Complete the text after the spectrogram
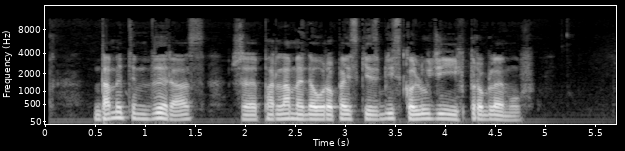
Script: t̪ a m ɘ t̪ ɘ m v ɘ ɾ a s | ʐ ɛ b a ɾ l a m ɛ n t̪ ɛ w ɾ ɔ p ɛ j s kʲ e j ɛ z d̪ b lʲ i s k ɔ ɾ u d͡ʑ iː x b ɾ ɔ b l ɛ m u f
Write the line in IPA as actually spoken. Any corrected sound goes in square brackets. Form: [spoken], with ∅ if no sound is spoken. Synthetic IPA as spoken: [d̪] a m ɘ t̪ ɘ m v ɘ ɾ a s | ʐ ɛ [p] a ɾ l a m ɛ n t̪ ɛ w ɾ ɔ p ɛ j s kʲ [i] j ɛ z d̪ b lʲ i s k ɔ [l] u d͡ʑ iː x [p] ɾ ɔ b l ɛ m u f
